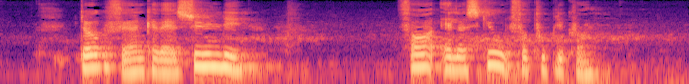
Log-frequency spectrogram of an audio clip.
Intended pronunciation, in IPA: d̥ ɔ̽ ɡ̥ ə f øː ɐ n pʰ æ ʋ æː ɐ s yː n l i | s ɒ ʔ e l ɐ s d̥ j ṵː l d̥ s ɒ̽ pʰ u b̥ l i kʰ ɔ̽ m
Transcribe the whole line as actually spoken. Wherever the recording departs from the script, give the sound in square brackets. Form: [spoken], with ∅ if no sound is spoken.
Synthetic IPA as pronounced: d̥ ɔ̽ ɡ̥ ə f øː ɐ n [kʰ] æ ʋ æː ɐ s yː n l i | [f] ɒ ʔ e l ɐ s [ɡ̥] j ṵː l d̥ [f] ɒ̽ pʰ u b̥ l i kʰ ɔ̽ m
